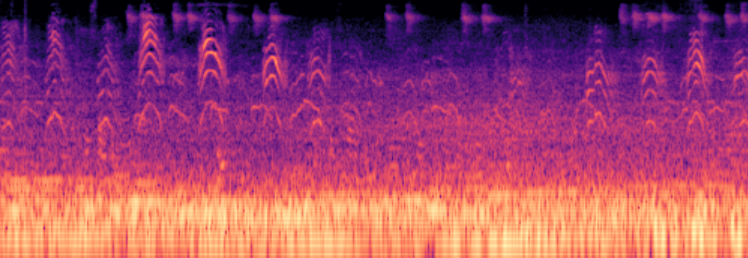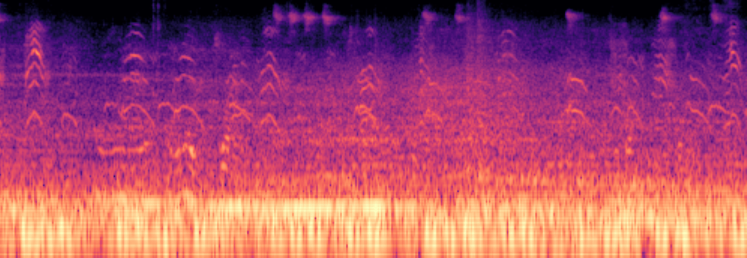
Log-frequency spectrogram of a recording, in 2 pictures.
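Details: A chorus of small abandoned kittens, mews piling on top of one another for twenty seconds, loud and clear early on, then denser and more blurred amid a heavy low background roar.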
